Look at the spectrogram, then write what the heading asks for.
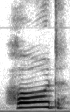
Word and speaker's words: herd: herd කියන එකට bird වගේ pronounce වෙන්නේ herd, bird.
